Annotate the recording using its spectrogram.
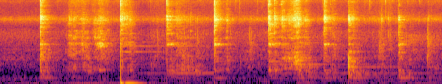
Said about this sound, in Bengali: পেঁয়াজটা ভাজা ভাজা হতে হতে আমি এর মধ্যে লঙ্কা গুঁড়ো দেবো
